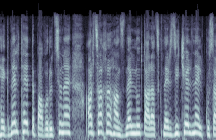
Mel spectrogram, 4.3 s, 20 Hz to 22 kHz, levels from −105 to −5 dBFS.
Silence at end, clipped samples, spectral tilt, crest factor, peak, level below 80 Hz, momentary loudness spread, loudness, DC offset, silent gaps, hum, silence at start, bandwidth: 0 s; under 0.1%; -5 dB/octave; 10 dB; -6 dBFS; -50 dBFS; 3 LU; -18 LUFS; under 0.1%; none; none; 0 s; 14.5 kHz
